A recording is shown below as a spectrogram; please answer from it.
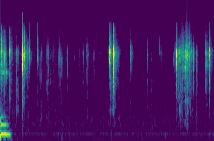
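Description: A small packet of scrapbooking brads being handled and turned over in the hands: scattered light clicks and crinkles of the packaging, with a longer rustle about two seconds in and another near the end.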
